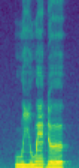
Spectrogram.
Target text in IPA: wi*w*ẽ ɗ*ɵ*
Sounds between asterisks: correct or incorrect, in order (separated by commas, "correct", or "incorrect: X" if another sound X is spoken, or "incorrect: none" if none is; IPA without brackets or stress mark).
correct, correct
